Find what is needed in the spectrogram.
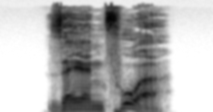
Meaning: first-person plural subjunctive II of vorsehen
- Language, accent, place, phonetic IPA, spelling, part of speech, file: German, Germany, Berlin, [ˌzɛːən ˈfoːɐ̯], sähen vor, verb, De-sähen vor.ogg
